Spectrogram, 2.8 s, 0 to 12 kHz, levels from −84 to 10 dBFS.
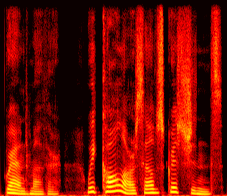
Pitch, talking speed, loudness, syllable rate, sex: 200 Hz, 105 wpm, -17 LUFS, 4.2 syllables/s, female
